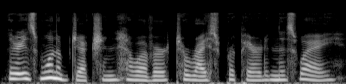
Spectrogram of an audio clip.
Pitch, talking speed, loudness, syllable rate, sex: 215 Hz, 190 wpm, -17 LUFS, 5.9 syllables/s, female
